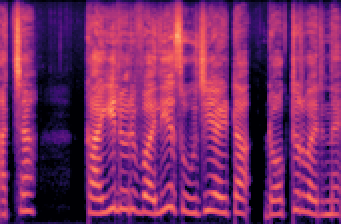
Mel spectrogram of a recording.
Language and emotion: Malayalam, fearful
